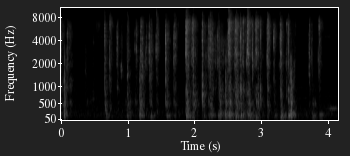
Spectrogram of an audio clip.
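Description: Typing on a computer keyboard: a quick, uneven run of keystrokes that begins about half a second in and stops just before the end.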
